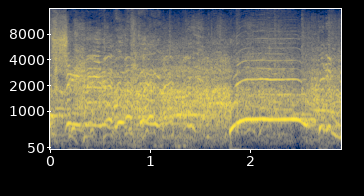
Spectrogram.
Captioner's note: audience laughs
